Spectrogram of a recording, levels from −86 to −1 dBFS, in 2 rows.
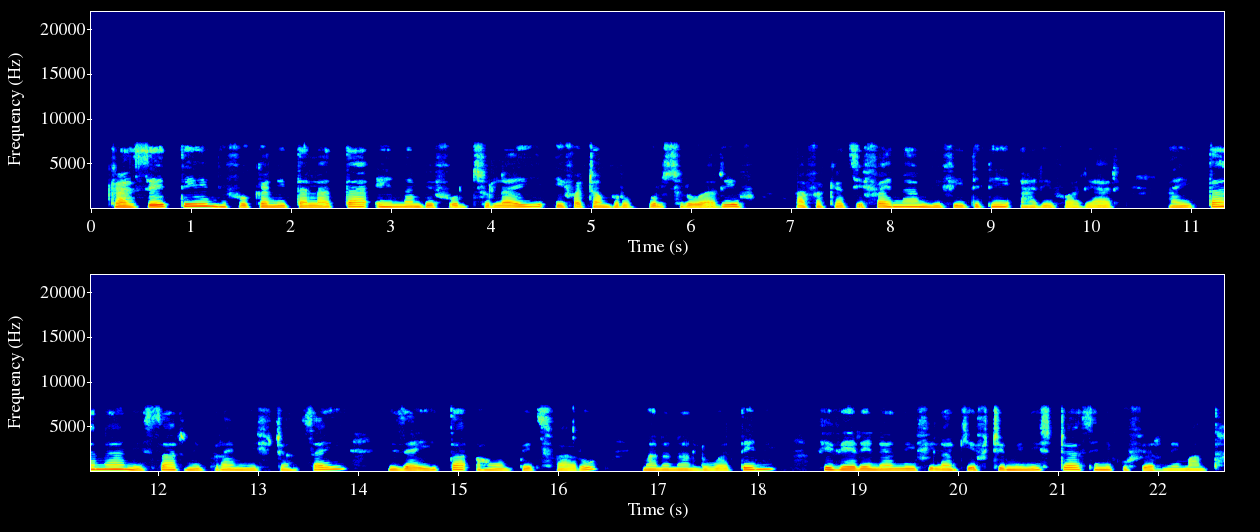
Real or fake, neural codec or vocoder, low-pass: real; none; 7.2 kHz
